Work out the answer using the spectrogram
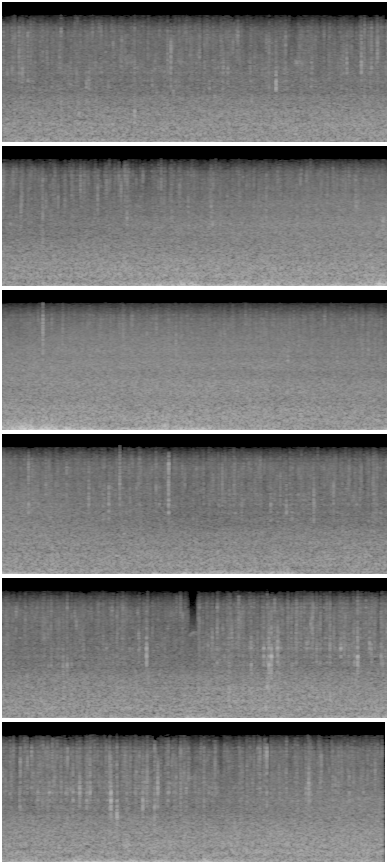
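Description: Steady rain falling, with scattered individual drops ticking on a surface; it swells louder for a few seconds about ten seconds in, then settles back.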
